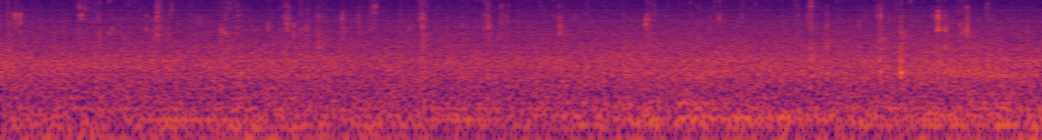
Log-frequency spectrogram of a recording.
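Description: A Rottweiler chewing a raw mackerel: irregular wet crunches and clicks, several a second, over a steady background hiss.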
